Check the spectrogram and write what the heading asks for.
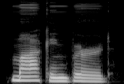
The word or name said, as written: mockingbird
